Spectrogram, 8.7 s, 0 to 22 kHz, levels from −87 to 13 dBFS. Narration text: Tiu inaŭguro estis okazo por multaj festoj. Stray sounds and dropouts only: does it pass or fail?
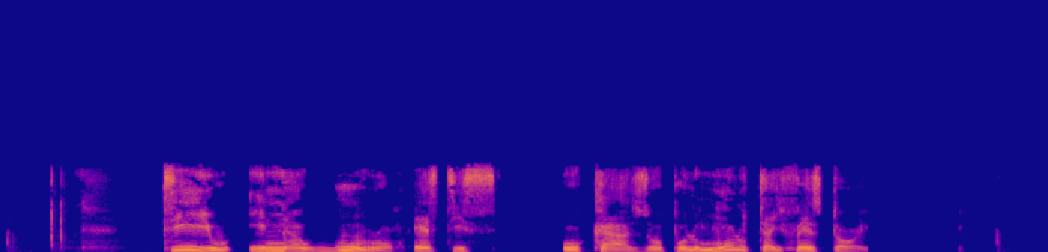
pass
